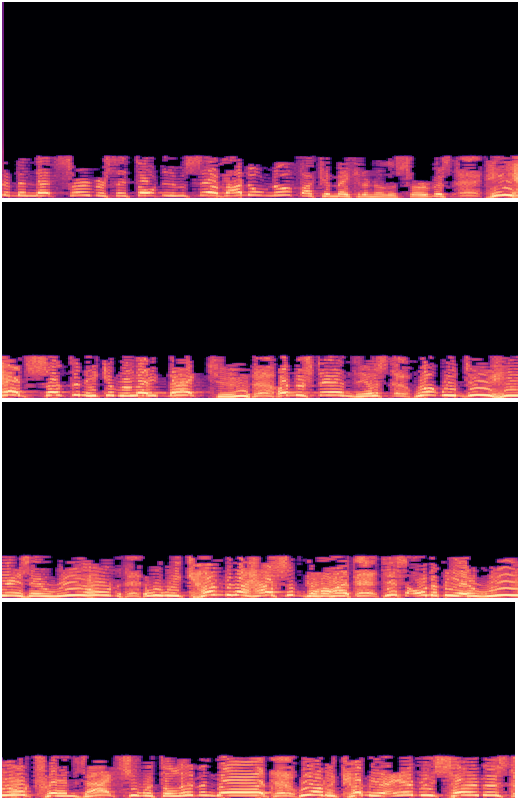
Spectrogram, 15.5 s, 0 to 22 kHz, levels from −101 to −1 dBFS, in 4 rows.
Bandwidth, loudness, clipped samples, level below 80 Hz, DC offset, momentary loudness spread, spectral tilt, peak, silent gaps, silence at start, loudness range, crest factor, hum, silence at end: 4.9 kHz; -12 LUFS; under 0.1%; -42 dBFS; under 0.1%; 8 LU; -7.5 dB/octave; -2 dBFS; none; 0 s; 4 LU; 8 dB; none; 0 s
